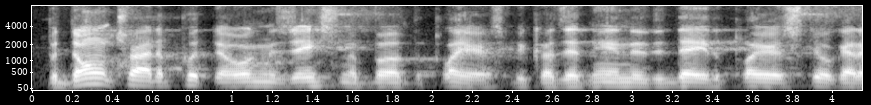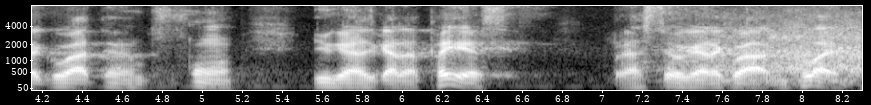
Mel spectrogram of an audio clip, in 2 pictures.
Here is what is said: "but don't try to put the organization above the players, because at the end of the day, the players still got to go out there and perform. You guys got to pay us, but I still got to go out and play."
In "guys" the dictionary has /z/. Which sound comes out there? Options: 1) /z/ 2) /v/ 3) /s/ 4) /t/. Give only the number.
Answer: 1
